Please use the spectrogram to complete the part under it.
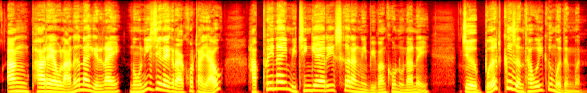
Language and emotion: Bodo, surprised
